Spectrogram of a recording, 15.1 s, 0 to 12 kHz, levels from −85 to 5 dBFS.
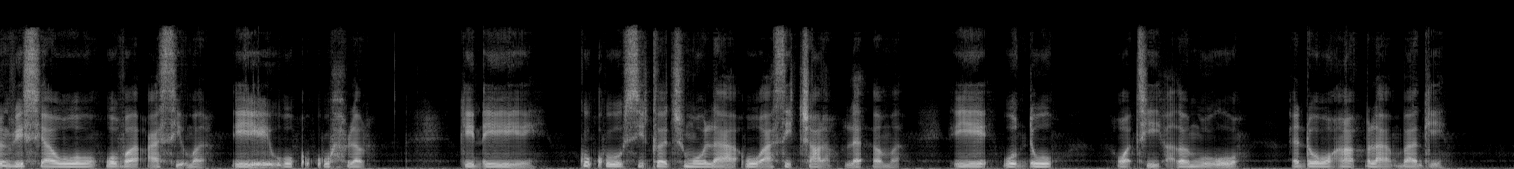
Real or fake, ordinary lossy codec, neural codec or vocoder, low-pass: fake; AAC, 64 kbps; autoencoder, 22.05 kHz, a latent of 192 numbers a frame, VITS, trained on many speakers; 9.9 kHz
